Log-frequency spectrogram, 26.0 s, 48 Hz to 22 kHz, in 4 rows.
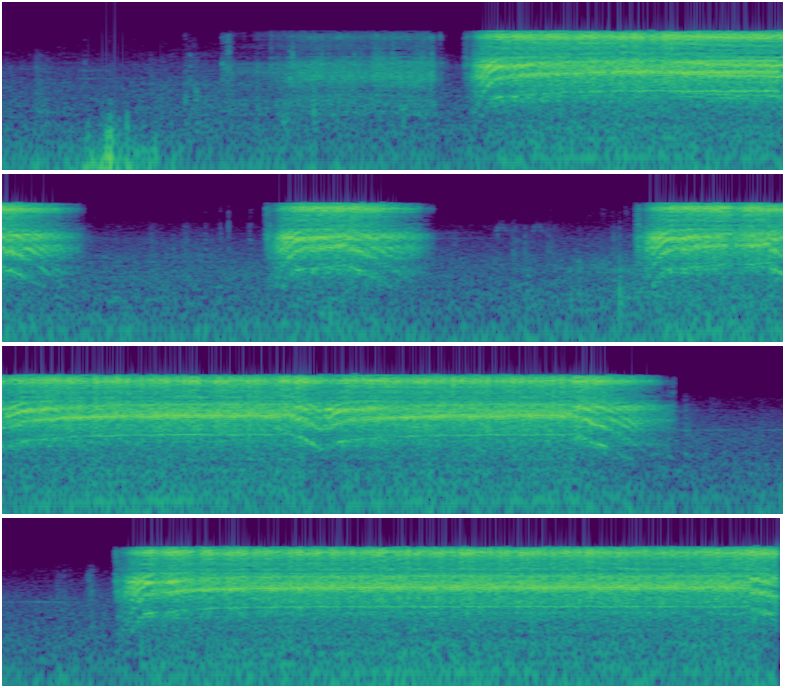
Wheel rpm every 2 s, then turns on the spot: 0, 20, 160, 110, 40, 20, 160, 220, 200, 40, 90, 230, 210.
none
